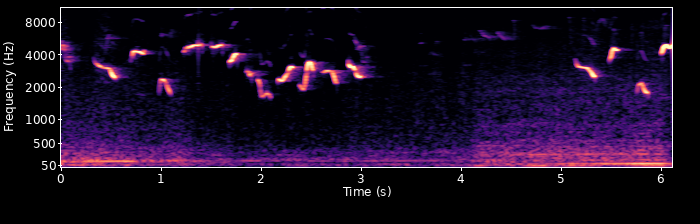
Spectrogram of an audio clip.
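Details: Prinia of NTB, Indonesia, singing loudly: a rapid series of high, thin whistled notes with sharp pitch slides, a pause, then scattered single high downslurred notes against a steady low hum.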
